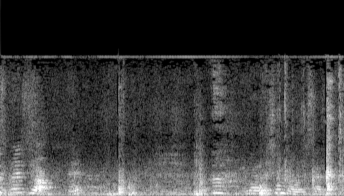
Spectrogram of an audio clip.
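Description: Children's voices: scattered bits of talk and calls at a lower level than the surrounding speech, heard in an enclosed room.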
